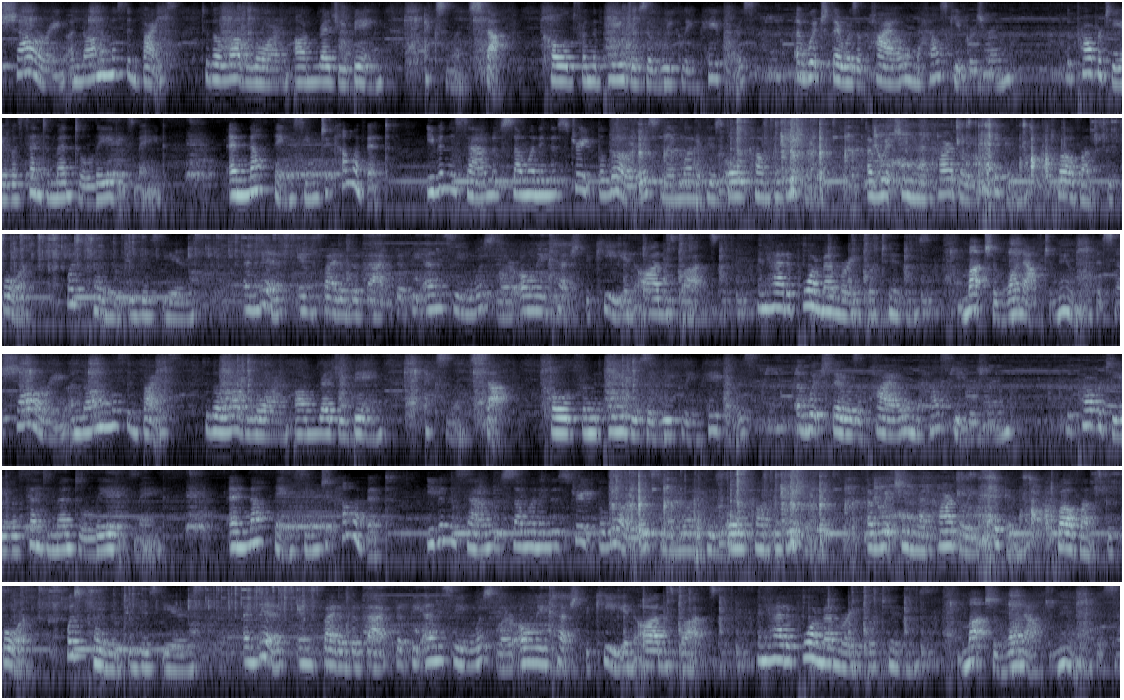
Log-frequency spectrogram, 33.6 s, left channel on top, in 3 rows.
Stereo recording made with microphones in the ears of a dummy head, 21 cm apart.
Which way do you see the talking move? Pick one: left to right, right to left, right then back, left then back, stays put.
right then back.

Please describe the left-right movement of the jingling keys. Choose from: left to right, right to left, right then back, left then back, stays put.
left then back.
